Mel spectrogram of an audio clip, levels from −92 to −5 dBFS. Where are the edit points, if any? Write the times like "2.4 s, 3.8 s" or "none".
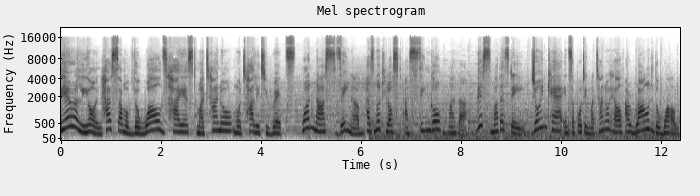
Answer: none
